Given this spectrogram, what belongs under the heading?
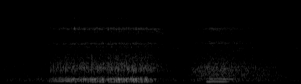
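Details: A woman knocked out during a daytime nap in the heat in Mexico, snoring: one long, rough snoring inhalation followed by a shorter, softer one in a quiet room.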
